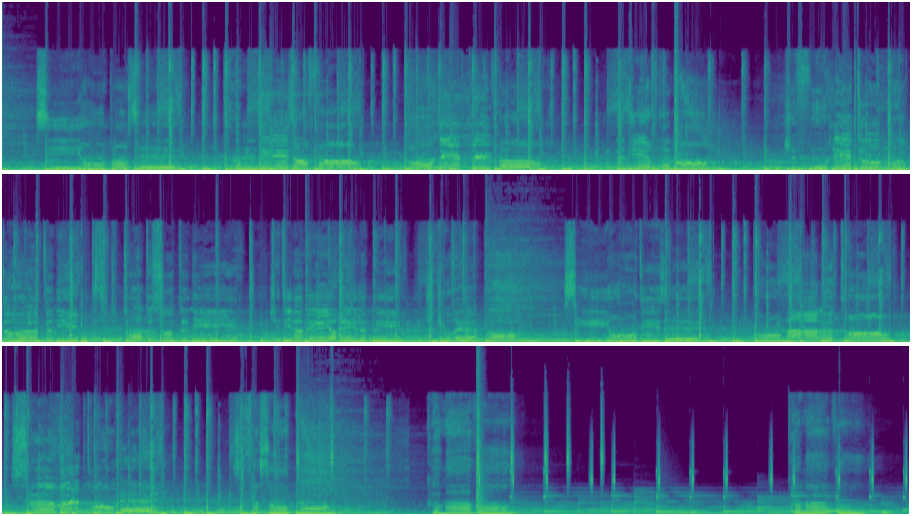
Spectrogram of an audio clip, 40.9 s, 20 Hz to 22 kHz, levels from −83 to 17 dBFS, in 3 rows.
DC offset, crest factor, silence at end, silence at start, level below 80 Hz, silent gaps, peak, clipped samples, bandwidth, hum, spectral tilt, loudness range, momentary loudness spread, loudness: under 0.1%; 8 dB; 0 s; 0 s; -12 dBFS; none; 0 dBFS; 4%; 16.5 kHz; none; -6 dB/octave; 5 LU; 10 LU; -9 LUFS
